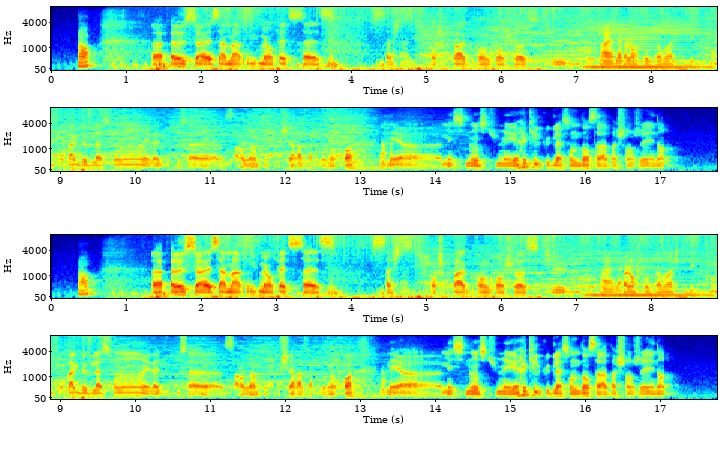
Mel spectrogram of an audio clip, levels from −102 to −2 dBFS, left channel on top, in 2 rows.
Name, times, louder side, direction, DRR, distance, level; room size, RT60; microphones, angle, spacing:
voice 1, 0.3-1.6 3.7-4.9 7.3-7.8 11.4-11.6 13.3-13.5, left 5 dB, 65° left, 0.6 m, -28 dB
sound 1, 0.8-9.7, equal, 45° left, 1.6 m, -34 dB
voice 2, 1.3-3.8 4.3-6.9 7.6-17.1, right 2 dB, 35° right, 0.8 m, -24 dB
sound 2, 1.6-9.8, right 2 dB, ahead, 1.2 m, -37 dB
sound 3, 4.8-14.3, left 1 dB, 15° left, 0.8 m, -32 dB
11.0 x 7.2 x 7.7 m
head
